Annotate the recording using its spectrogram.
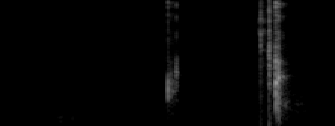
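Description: Mostly silence, with a short soft pop about a second in and two or three quick clicks near the end.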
